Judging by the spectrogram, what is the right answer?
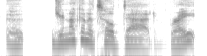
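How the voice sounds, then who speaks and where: A man playing an injured young werewolf, a defensive, easily embarrassed brother who talks casually and haltingly in an audio drama roleplay. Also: a little high, expressive, no room sound, natural voice. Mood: earnest, defensive.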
